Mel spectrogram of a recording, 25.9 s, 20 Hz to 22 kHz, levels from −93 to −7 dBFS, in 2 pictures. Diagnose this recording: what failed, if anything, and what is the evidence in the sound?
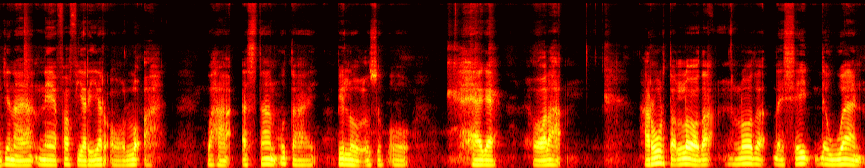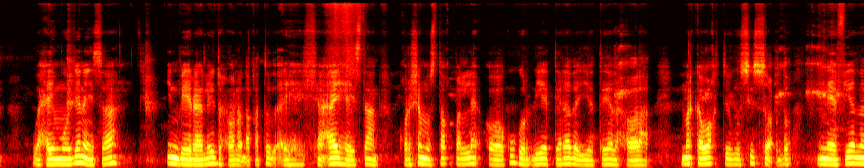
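Nothing failed in this recording, and the sound gives no evidence of a fault at any stage.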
